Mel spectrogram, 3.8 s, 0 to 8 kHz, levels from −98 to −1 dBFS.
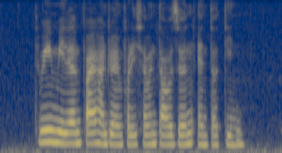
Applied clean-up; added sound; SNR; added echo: none; none; none; none.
